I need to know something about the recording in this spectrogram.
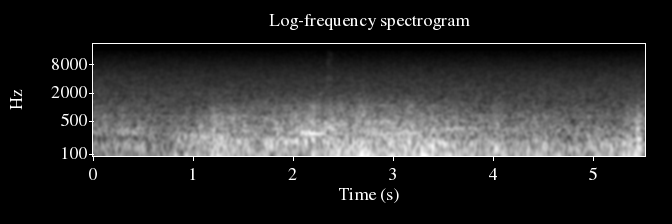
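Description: A man talks quietly into a microphone.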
